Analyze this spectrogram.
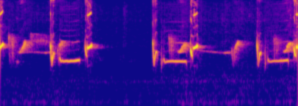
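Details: Bar-winged prinia lure call, loud and chatty: quick sharp chirps followed by short flat whistled notes, two bursts under a second apart, quiet background.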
